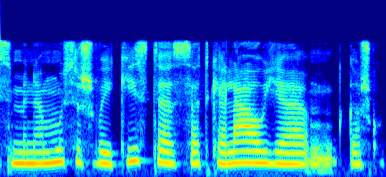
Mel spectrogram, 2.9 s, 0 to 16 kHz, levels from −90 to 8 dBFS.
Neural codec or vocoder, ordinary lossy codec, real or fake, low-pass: none; MP3, 96 kbps; real; 7.2 kHz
